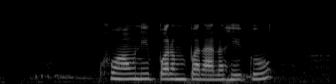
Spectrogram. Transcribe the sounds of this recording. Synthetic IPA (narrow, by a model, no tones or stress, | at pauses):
kʰuawnepʌɾʌmpʌɾaɾʌɦeko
